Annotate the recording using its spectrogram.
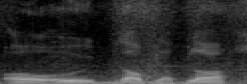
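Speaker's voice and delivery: ordinary delivery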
